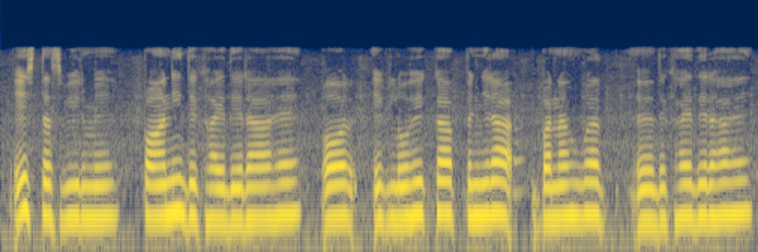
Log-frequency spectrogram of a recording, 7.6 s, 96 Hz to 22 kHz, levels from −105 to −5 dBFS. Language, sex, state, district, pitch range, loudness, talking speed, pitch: Hindi, female, Uttar Pradesh, Ghazipur, 195-215 Hz, -13 LUFS, 160 wpm, 205 Hz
